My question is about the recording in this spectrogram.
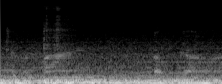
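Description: Steady low road and engine rumble inside the cabin of a car moving at highway speed, with a car radio voice faint underneath.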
